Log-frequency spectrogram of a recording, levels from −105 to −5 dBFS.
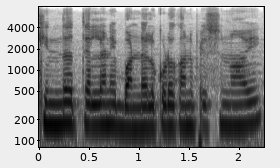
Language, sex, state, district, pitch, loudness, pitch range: Telugu, male, Telangana, Mahabubabad, 165 Hz, -15 LUFS, 160-170 Hz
